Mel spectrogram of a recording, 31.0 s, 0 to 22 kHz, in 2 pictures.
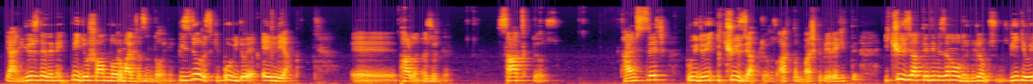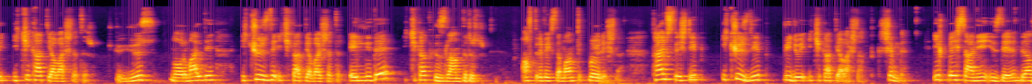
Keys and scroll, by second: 3.8 typing, 10.4-11.1 typing.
